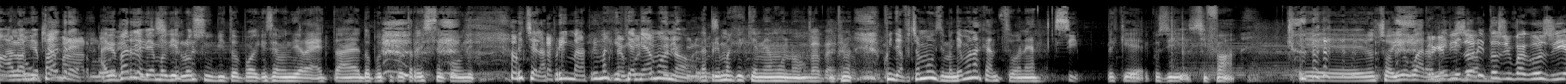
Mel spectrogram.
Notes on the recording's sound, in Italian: Abbiamo contattato al telefono pensando di parlare privatamente con noi, e solo dopo hanno scoperto di essere in diretta!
